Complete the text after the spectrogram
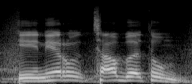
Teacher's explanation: Ro-nya bacaannya dengan bacaan tebal. Ro yang sukun itu dibacanya bacaan tebal. Kenapa? Karena dia didahului dengan hamzah wasol.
